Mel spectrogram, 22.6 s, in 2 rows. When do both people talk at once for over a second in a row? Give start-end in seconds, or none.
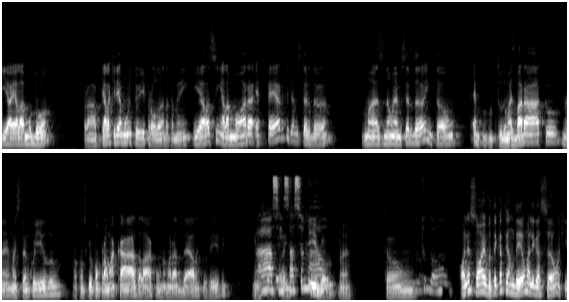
16.4-18.0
